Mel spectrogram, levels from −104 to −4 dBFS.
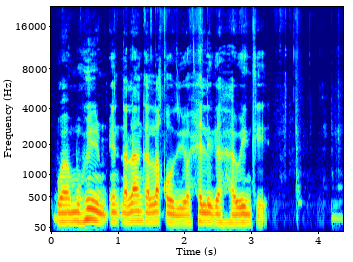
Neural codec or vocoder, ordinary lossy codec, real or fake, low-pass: vocoder, 44.1 kHz, 128 mel bands every 512 samples, BigVGAN v2; none; fake; none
